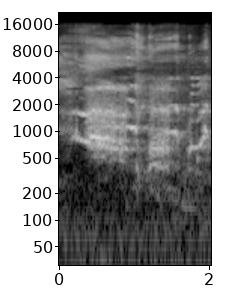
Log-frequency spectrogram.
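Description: A young woman wailing in loud, theatrical sobs, her voice high and wavering, with a brief break near the middle.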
